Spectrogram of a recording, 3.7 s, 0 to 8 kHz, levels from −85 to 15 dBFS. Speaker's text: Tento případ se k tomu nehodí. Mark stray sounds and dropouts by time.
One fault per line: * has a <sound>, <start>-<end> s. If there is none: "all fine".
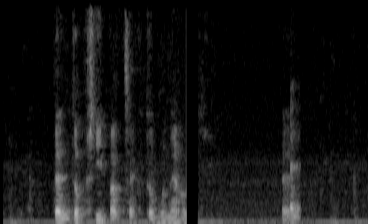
* has a dropout, 1.9-2.0 s
* has a laugh, 2.8-3.0 s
